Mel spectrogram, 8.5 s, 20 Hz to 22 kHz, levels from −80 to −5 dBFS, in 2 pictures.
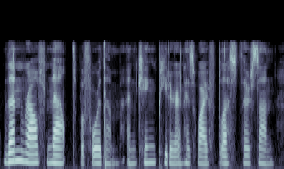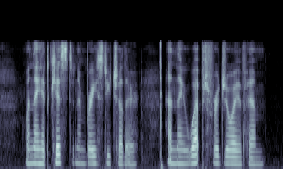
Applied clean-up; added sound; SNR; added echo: neural separator model SepFormer DNS4.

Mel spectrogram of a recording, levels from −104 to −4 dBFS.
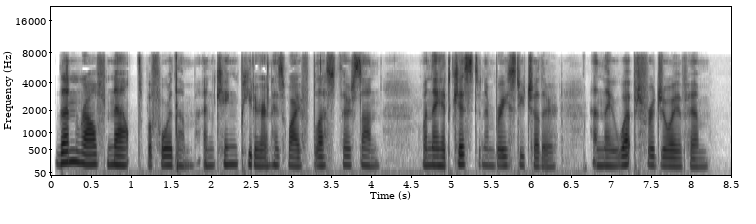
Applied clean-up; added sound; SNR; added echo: neural mask model DeepFilterNet 3.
